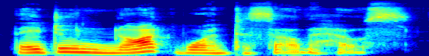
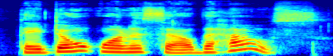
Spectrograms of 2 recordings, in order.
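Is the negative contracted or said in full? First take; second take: full; contracted. First: The negative is said in full and stressed. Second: The negative is contracted and unstressed.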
